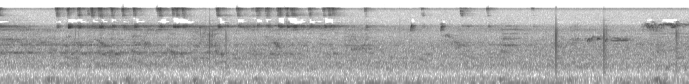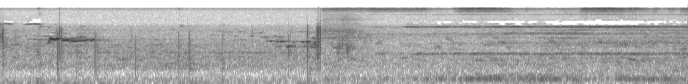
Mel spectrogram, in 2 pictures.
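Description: Quiet railway-side ambience: a low, steady distant rumble from a departing electric train, with a faint high whine and a few short bird chirps in the middle.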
